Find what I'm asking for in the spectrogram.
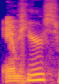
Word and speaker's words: Pierce: Pierce rhymes with fierce.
